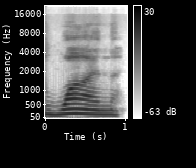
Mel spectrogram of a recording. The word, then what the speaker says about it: one: And this word is one. The n The o is pretty much silent in this word.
